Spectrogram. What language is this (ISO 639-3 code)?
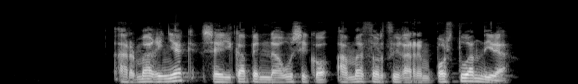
eus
